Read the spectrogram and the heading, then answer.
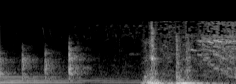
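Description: Knocking on a door: a few faint taps over a low hum, followed by two louder, sharper knocks.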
